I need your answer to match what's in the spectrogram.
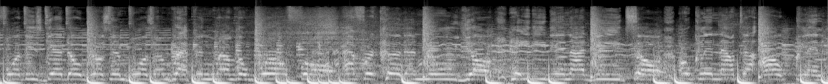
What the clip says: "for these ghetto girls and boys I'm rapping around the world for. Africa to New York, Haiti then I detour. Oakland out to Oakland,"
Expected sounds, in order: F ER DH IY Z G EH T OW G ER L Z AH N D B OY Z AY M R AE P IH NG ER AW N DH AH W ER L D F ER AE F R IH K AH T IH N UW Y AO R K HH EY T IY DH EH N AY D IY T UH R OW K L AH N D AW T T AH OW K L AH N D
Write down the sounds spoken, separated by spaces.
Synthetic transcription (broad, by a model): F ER DH IY Z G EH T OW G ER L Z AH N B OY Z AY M R AE P IH NG ER AW N DH AH W ER L D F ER AE F R IH K AH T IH N UW Y AO R K HH EY T IY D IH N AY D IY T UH OW K L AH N AW T T AH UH K L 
